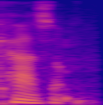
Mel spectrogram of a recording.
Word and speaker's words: chasm: pronounced km Luna oh the H is silent in Chasm it's pronounced Chasm thanks Luna don't waste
